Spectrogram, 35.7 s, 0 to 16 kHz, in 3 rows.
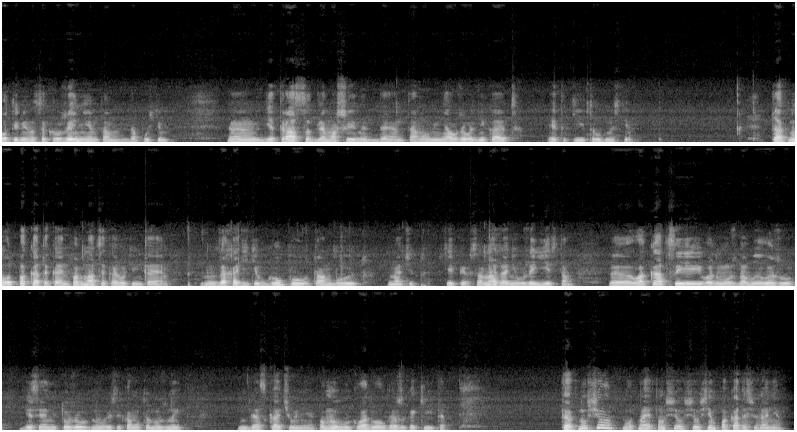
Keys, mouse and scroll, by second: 3.9-6.1 middle drag, 7.4-8.9 middle drag, 10.0-11.4 middle drag, 12.1-13.3 middle drag, 15.0 shift+middle click, 15.7 middle click, 16.6 shift+middle click, 17.2 middle click, 18.4 shift+middle click, 28.4-29.9 middle drag.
